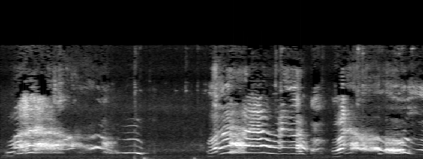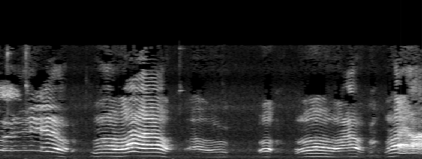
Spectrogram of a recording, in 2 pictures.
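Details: Infant crying in repeated wailing bursts with short gasping pauses between them, in a small quiet room; ordinary infant crying.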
